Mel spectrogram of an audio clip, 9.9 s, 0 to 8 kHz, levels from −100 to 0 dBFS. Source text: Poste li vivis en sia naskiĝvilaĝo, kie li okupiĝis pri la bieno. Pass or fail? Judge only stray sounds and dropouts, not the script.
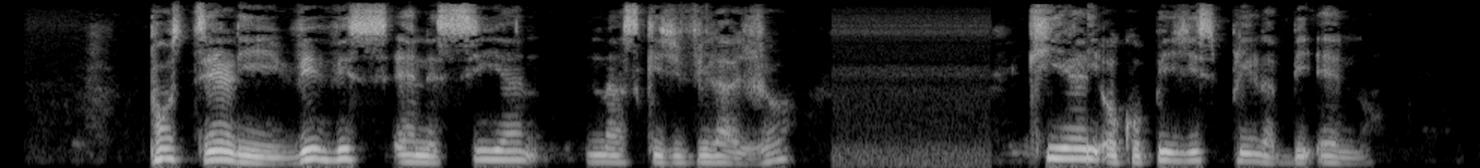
pass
